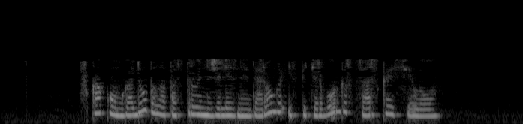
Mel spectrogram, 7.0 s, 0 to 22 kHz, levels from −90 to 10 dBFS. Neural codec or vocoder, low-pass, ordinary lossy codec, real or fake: none; 3.6 kHz; MP3, 16 kbps; real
